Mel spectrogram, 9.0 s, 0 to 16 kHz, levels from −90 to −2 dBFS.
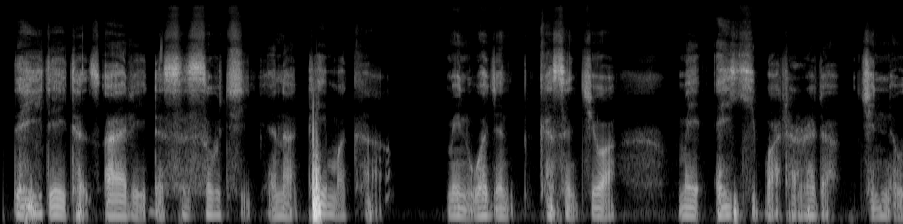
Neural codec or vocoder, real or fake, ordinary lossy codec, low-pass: none; real; none; 14.4 kHz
